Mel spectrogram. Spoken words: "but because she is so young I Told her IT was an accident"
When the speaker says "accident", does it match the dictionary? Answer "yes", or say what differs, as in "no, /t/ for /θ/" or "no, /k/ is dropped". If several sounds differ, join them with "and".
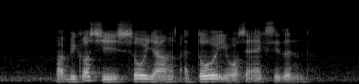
no, /t/ is dropped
